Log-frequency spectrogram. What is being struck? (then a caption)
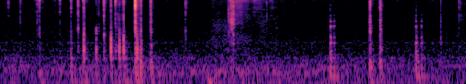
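Laptop keyboard, plastic keys in aluminium body. Long acrylic nail tips type and tap on the plastic keys of a MacBook Pro backlit keyboard set in an aluminium body. Quick, light, bright clicks come in a dense flurry early on, then thin out into scattered single taps over a faint low rumble. Each click stops almost instantly, with no ring.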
